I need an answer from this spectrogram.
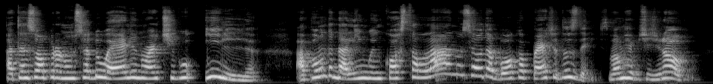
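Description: A woman with a high voice leads an Italian lesson. She explains each phrase patiently and says the model sentences slowly so the learner can repeat them. She praises every attempt with a cheerful word. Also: expressive. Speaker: Italian teacher. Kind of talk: language lesson narration.

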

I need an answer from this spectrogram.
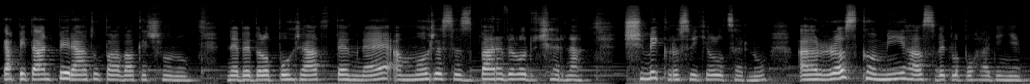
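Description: A woman narrating a children's storybook in a lively, expressive way. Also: fairly high pitch, faint music behind. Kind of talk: storybook reading.

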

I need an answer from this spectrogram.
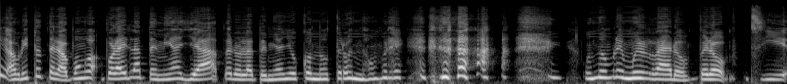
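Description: A woman's voice: on the high side, dry recording, studio quality. Chatty Mexican woman radio host. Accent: Mexican Spanish. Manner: chatty, self-deprecating, laughs often. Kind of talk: casual chatty radio show.

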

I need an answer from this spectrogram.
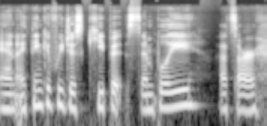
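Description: Woman, podcast host, somewhat low voice, dry close sound, encouraging, chatty. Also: steady tone, moderate pace, clean tone, dry recording. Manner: warm, encouraging, chatty with fillers.

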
